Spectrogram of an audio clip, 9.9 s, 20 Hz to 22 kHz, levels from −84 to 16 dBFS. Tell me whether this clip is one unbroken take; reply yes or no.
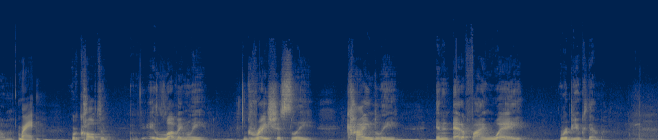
yes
